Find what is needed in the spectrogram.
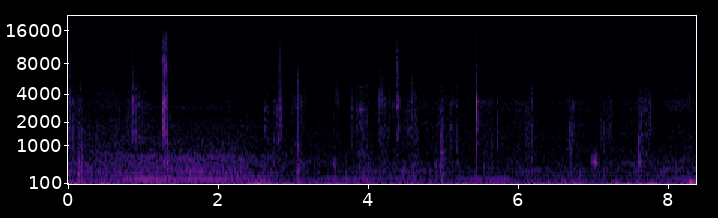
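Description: Footsteps on a concrete driveway, scattered irregular steps and scuffs, over a steady low hum.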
